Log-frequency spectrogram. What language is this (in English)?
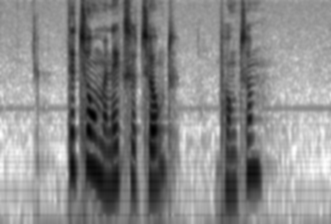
Danish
